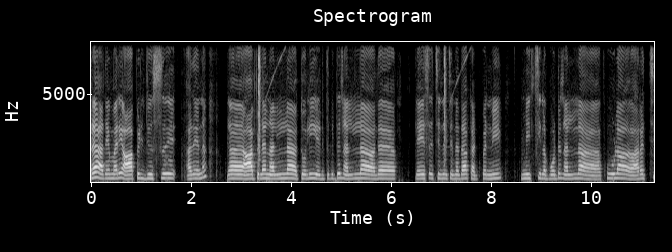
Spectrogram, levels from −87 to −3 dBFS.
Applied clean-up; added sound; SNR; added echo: neural mask model RNNoise.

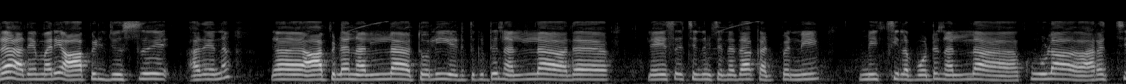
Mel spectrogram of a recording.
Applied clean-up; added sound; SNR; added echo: neural separator model SepFormer DNS4.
